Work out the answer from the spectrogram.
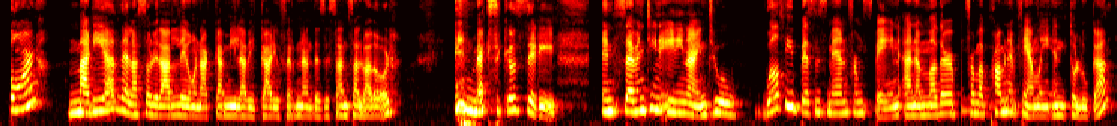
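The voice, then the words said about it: Mexican Spanish pronunciation of names. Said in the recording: “I'm going to say a lot of things in my Mexican Spanish accent ... you roll that tongue”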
